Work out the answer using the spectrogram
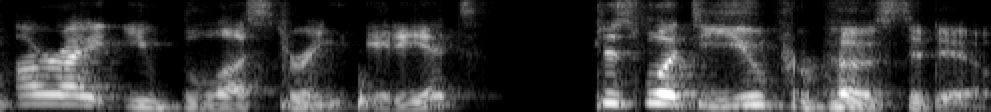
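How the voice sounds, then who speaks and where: An actor playing a scheming, defiant fake psychic in a live old-time radio drama, with a theatrical, formal delivery. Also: male voice, on the high side, very animated, moderate pace, very noisy. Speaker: stage actor in radio play.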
